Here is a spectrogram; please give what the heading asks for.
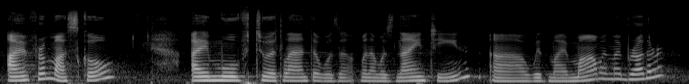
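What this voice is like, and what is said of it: Russian accent. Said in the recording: “I'm obviously also Russian. I'm sure you can tell by my accent. It's hard to hide.”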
